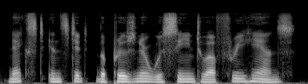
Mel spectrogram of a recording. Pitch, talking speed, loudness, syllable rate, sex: 125 Hz, 195 wpm, -19 LUFS, 4.7 syllables/s, male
